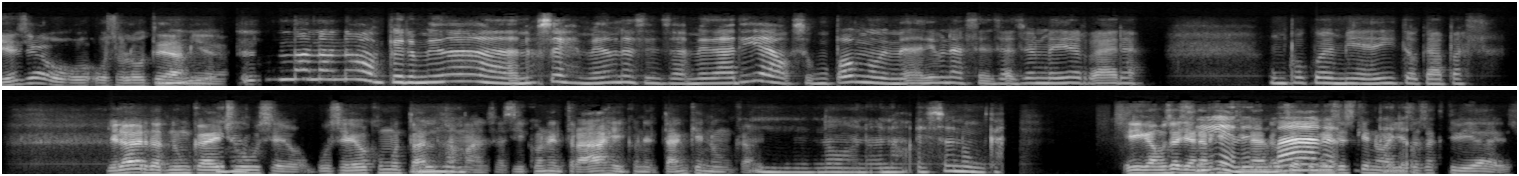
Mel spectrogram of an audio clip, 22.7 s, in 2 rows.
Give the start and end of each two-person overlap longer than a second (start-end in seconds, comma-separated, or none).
20.1-22.0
